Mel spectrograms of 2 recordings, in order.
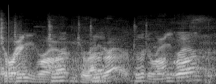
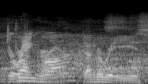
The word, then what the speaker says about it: Durangrar: Durangrar. Durangrar.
